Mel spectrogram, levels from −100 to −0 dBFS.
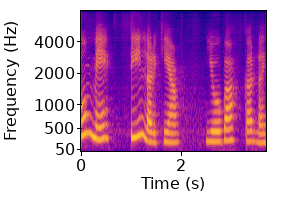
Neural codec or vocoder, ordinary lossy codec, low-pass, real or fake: codec, 16 kHz, 0.3 kbps, FocalCodec; none; none; fake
